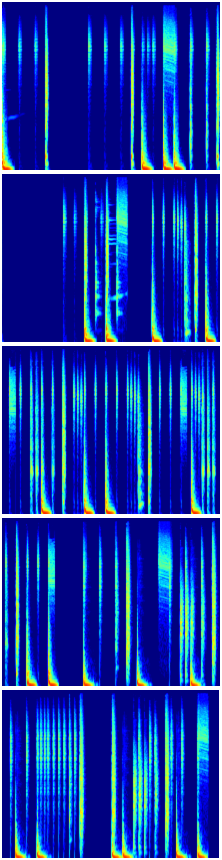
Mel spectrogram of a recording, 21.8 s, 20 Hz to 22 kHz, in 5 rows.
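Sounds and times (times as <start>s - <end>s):
UK drill and UK grime drum beat: 0.0s - 0.3s, 2.6s - 3.7s, 6.0s - 6.8s, 7.4s - 8.7s, 9.3s - 11.7s, 12.5s - 16.0s, 16.7s - 19.0s, 19.6s - 21.6s.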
